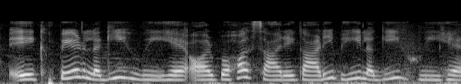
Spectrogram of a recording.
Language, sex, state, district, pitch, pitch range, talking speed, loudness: Hindi, female, Jharkhand, Palamu, 225 Hz, 210-305 Hz, 170 wpm, -15 LUFS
